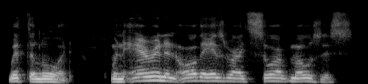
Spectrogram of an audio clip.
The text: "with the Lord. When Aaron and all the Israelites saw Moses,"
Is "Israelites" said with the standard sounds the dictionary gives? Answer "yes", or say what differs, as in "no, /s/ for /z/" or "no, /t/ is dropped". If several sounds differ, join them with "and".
no, /l/ is dropped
